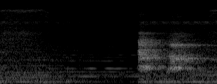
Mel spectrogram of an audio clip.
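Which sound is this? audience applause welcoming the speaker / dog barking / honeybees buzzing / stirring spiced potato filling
dog barking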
